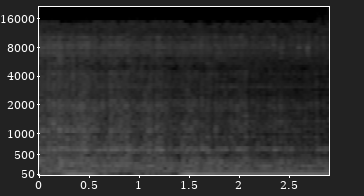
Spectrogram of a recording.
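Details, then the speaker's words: Skid steer idler wheel bearing spun by hand during a restoration gives a smooth, even whir with no grinding or roughness, so it sounds healthy. "that one right there doesn't sound bad healthy that one sounds pretty good no one sounds okay and that one sounds okay"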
